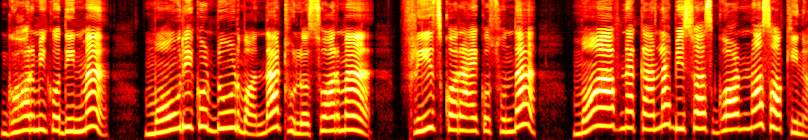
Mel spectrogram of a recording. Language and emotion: Nepali, surprised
